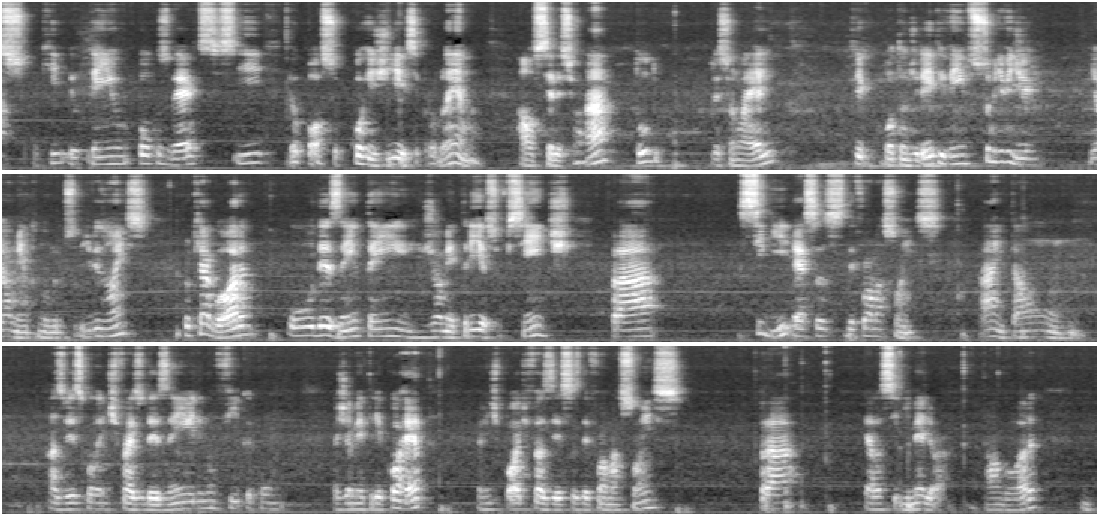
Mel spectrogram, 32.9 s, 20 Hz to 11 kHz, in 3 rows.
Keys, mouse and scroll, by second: 0.7 Escape, 2.9-3.8 ctrl+middle drag, 4.0-4.8 ctrl+shift+middle drag, 6.6 l, 8.3 right click, 9.1 click, 10.9 click, 11.6 click, 12.8-13.6 ctrl+middle drag, 13.8-14.3 ctrl+shift+middle drag, 19.5-20.1 shift+middle drag, 20.6-21.4 ctrl+middle drag, 22.2 Tab, 23.0 click, 23.9 Tab, 24.4 click, 26.3 l, 27.5 click, 28.6 l, 29.8 ctrl+Tab, 30.3-31.1 ctrl+middle drag, 31.2 ctrl+shift+middle click, 32.2 click.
